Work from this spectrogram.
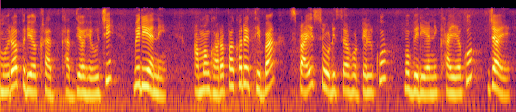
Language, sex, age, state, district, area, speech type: Odia, female, 30-45, Odisha, Jajpur, rural, spontaneous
